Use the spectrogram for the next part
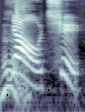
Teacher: So together this is two fourth tones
